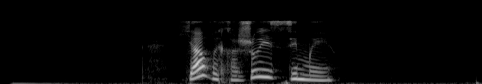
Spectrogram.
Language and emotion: Russian, positive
